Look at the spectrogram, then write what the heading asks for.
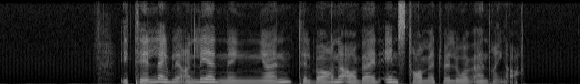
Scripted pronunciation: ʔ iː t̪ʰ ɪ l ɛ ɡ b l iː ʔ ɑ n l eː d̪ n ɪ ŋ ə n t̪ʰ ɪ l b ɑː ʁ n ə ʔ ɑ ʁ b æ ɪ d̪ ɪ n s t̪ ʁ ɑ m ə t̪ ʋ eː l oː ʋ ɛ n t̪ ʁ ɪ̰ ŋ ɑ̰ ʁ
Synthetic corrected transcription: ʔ iː t̪ʰ ɪ l ɛ ɡ b l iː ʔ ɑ n l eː d̪ n ɪ ŋ ə n t̪ʰ ɪ l b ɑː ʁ n ə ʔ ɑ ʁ b æ ɪ d̪ ɪ n s t̪ ʁ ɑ m ə t̪ ʋ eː l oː ʋ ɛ n d̪ ʁ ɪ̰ ŋ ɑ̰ ʁ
